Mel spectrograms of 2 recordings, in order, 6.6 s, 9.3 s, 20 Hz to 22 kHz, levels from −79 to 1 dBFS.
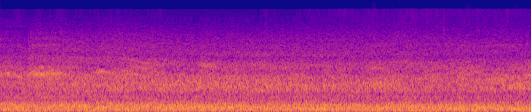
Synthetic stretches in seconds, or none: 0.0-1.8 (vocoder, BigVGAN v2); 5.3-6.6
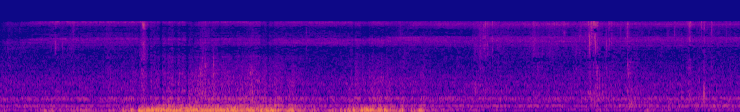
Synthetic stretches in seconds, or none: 2.3-5.8 (vocoder, Vocos)

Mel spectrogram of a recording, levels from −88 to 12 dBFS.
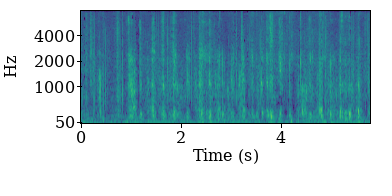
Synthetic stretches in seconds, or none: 2.0-4.4 (vocoder, Vocos)

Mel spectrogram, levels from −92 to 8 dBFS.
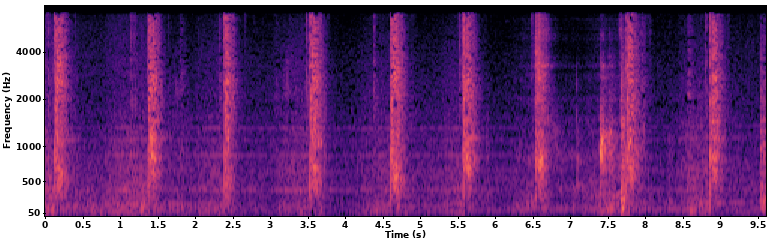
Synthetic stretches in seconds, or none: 6.3-7.7 (codec, SNAC)

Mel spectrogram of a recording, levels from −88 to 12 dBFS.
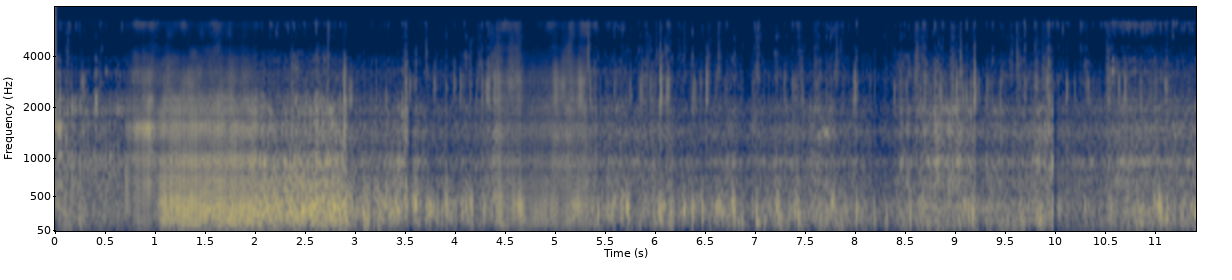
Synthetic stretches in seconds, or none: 0.7-2.0 (vocoder, Vocos); 4.4-5.3

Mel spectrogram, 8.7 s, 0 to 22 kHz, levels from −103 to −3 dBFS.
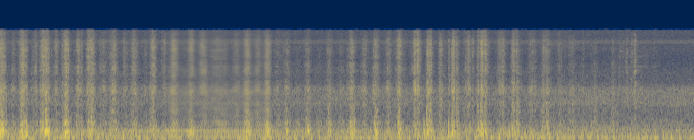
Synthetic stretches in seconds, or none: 2.1-3.4 (vocoder, Vocos)

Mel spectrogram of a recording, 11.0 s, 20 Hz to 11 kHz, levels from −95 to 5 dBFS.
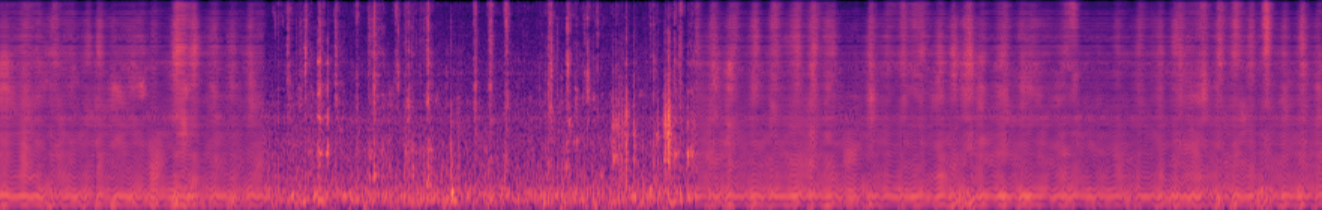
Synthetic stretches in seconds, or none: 0.0-2.2 (vocoder, Vocos); 5.8-11.0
